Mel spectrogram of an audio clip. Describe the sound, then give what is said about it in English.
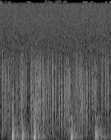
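A handful of muffled, dull taps knock through a wall from the next room, an SOS signal in Morse code, spaced irregularly with short and longer gaps, faint against a quiet hum, no voices. “That was the signal SOS.”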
